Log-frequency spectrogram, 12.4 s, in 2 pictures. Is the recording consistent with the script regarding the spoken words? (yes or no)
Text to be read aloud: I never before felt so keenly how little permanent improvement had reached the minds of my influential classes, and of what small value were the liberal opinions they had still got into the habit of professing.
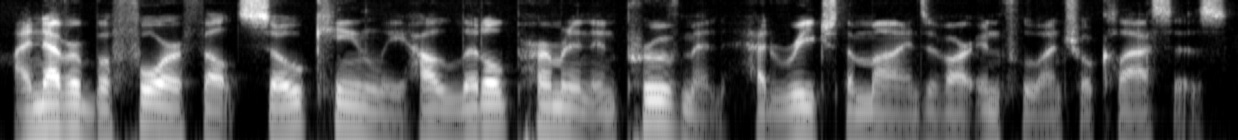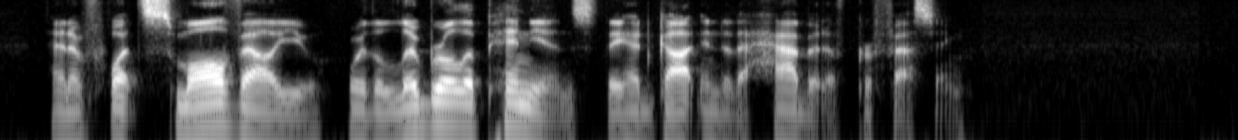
no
